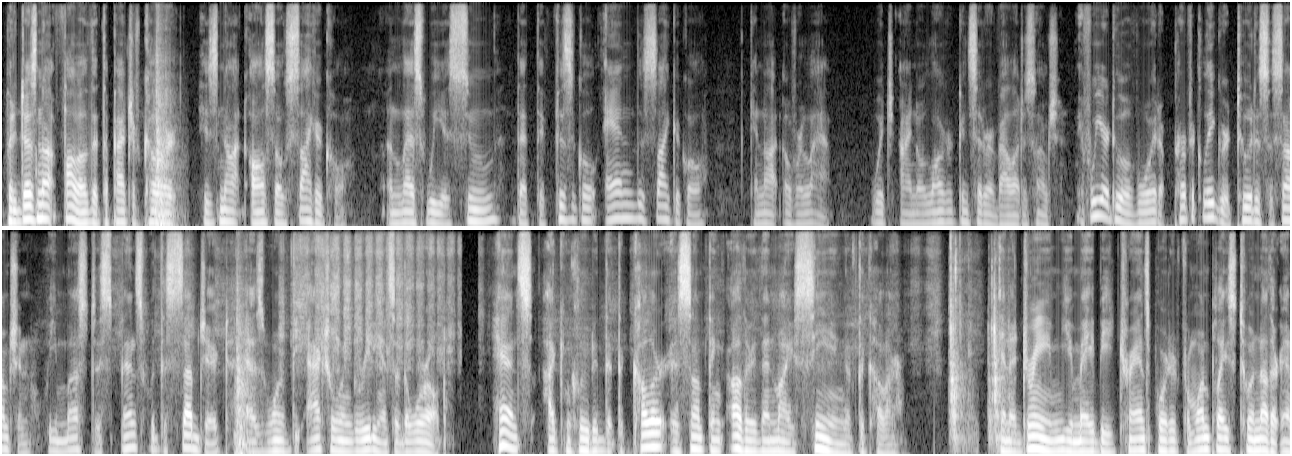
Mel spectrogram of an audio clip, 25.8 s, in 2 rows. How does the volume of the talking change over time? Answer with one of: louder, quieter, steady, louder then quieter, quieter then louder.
quieter then louder.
